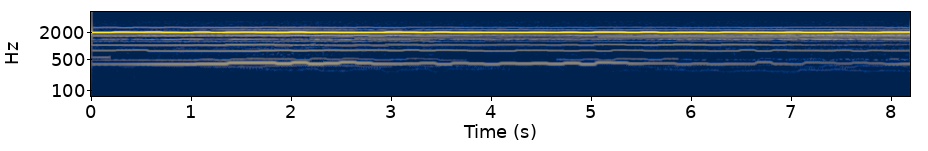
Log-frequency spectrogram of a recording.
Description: FT8.
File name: tests / 20m busy / test 18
